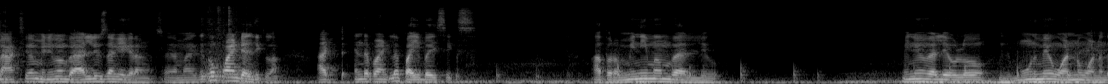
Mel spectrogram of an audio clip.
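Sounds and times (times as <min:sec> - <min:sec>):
marker pen writing: 0:04.8 - 0:09.2.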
